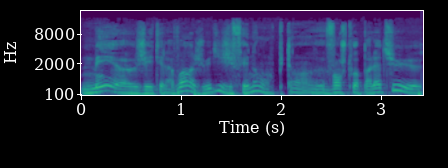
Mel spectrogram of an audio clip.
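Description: A somewhat breathy man talks at a fairly quick pace, fairly high in pitch, with lively intonation. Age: 30s. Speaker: car mechanic and dealer. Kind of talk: casual chat.

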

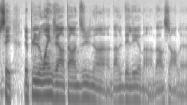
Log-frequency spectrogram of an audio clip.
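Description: This man has a fairly low pitch with ordinary pitch variation. His pace is fairly slow. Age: 30s. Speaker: youth hostel owner. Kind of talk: casual chat.

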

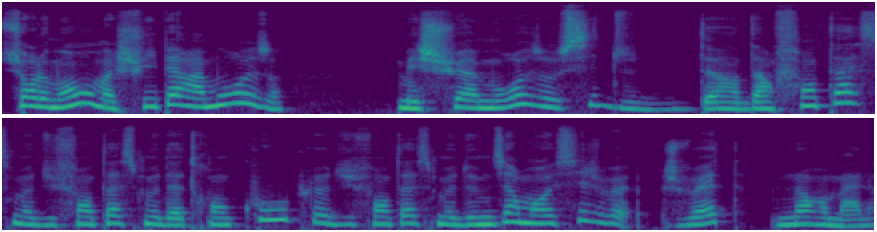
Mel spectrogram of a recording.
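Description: A woman speaks at a fairly quick pace against a quiet background. Her medium-pitched voice has lively intonation. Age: 30s. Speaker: communications officer sharing dating story. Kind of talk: personal testimony. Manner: hesitant, many fillers.

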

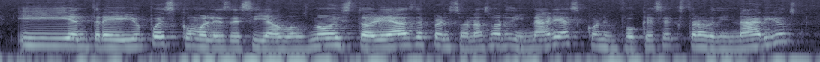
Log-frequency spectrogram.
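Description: Hardly pausing, a woman speaks at a moderate pace and medium pitch with ordinary pitch variation, and room echo is audible. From Chihuahua, northern Mexico. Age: 20s. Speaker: podcast co-host. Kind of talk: casual chat.

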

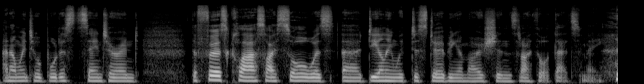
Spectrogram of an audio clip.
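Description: In an Australian accent, a woman with a fairly low pitch speaks at a fairly quick pace in a monotone, flat intonation, on a very clean recording with a silent background. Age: 40s. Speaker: comedian and author. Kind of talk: casual chat.

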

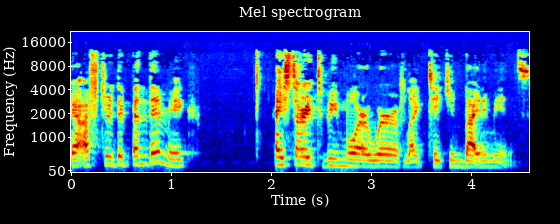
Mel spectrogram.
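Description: A woman talks with a Latin American accent. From Mexico City. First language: Spanish. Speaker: startup founder. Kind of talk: interview.

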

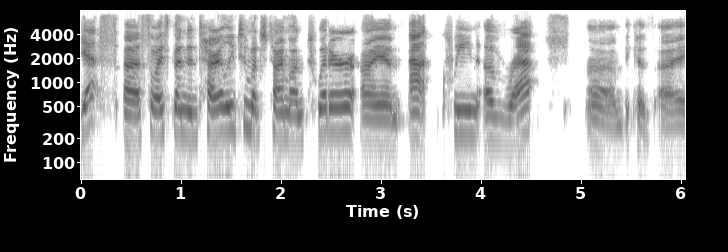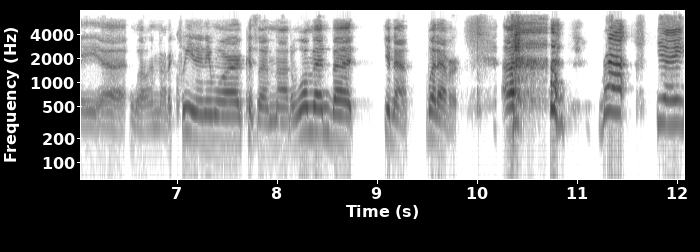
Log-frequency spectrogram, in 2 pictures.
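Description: A woman at a fairly high pitch and moderate pace, with very wide pitch swings and big swings in loudness. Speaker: librarian and literary critic. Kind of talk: casual chat.

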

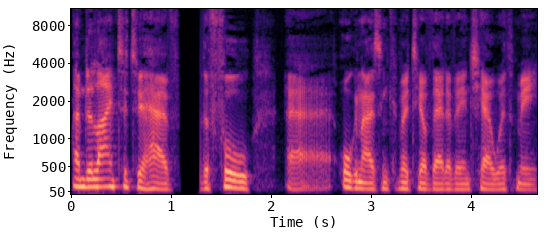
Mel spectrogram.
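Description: At a fairly quick pace, a normal speaking voice shows ordinary pitch variation in a very clean recording with a silent background. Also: man. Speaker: podcast host. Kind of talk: interview.

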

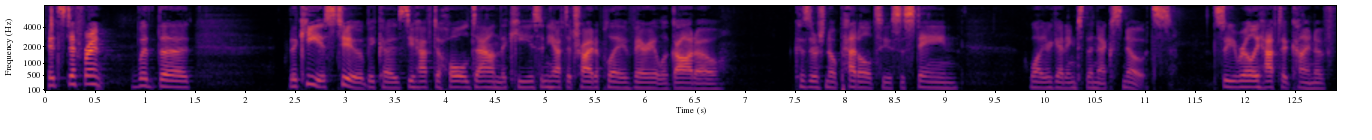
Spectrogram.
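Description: Someone with an American accent talks at a fairly quick pace with ordinary pitch variation and long, frequent pauses. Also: woman, very deep, low pitch for a woman, very clean recording, silent background. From western Massachusetts. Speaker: middle school band teacher. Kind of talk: casual chat.

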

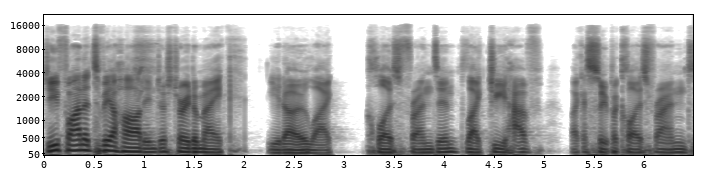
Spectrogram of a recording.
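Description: The recording is dry and close with no echo, carrying a man's very deep, low voice. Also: very clean recording, silent background. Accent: Australian. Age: 20s. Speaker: podcast co-host. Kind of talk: casual chat. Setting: at the guest's home.

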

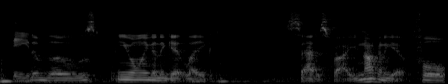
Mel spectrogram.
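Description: Noticeable background noise sits behind this man's voice. He talks at a fairly quick pace with fairly low pitch. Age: 20s. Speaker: podcast co-host. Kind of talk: casual chat. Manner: animated.

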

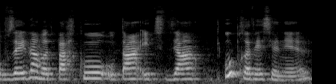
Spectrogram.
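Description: A woman is speaking with a high pitch. Her pace is moderate. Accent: Saguenay. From Quebec, Saguenay-Lac-Saint-Jean. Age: 19. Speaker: podcast co-host, medical student. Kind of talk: casual podcast introduction.

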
